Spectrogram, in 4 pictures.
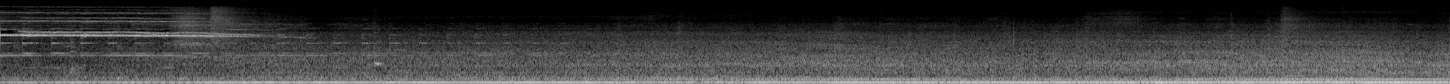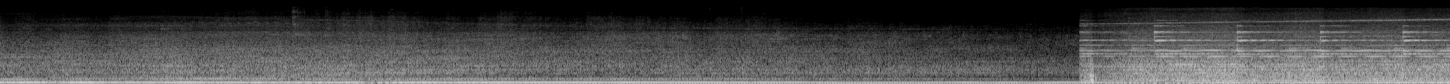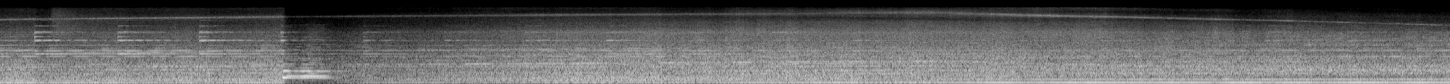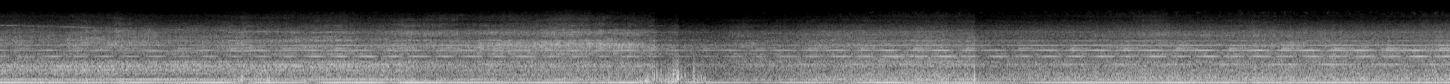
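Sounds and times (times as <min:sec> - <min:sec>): crossing bell ringing: 0:00.0 - 0:06.0, 0:25.3 - 0:58.0
diesel locomotive approaching: 0:00.0 - 0:58.0
train coaches rolling by: 0:00.0 - 0:58.0
train horn: 0:31.8 - 0:32.6.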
